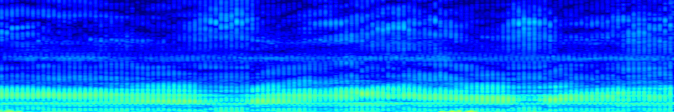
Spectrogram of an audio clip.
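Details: Steady, rapid clicking pulses, about two per second over a mechanical hum, from a Thork Ibramed shock wave therapy device firing at minimum energy during a facial treatment protocol.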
